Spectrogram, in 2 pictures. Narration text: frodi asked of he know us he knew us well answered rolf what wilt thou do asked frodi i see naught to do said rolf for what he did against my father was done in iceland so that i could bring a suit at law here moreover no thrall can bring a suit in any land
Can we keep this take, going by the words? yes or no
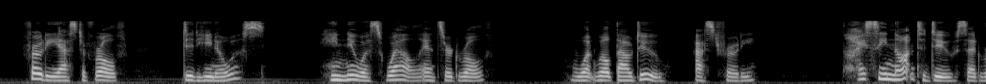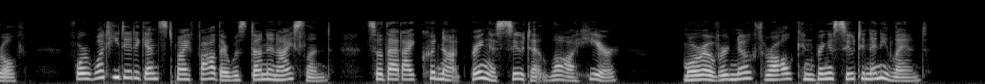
no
